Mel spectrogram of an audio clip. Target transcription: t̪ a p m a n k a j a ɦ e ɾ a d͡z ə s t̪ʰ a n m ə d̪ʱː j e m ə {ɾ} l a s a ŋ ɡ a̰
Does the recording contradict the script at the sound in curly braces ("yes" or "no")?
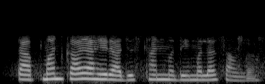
yes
